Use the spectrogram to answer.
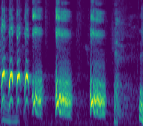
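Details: An excited Greater Bird-of-paradise repeatedly interrupts a narrator: four quick, ringing nasal notes, then a string of loud, harsh, honking cries about every half second.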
